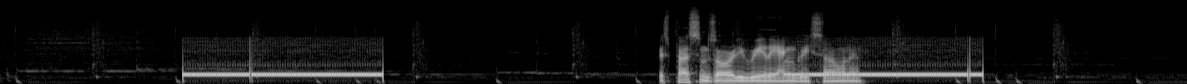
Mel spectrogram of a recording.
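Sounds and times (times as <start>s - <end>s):
telephone ringing on an outgoing call: 1.8s - 3.9s, 7.8s - 9.8s
speech: 6.6s - 8.8s.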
